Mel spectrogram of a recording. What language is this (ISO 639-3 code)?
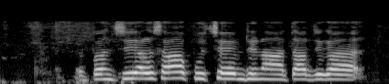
mai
